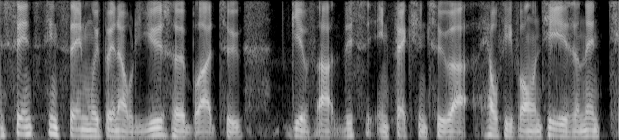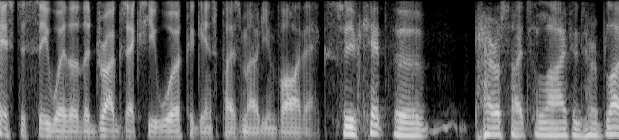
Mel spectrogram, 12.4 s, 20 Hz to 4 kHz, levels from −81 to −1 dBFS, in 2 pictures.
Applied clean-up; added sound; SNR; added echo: none; none; none; none.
